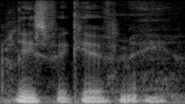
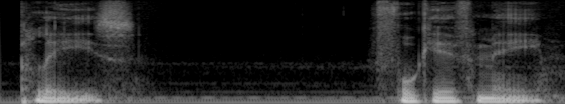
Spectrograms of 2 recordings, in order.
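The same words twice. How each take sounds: First: The phrase is spoken quickly. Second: The phrase is spoken slowly. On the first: "You can say it fast" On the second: "or slow"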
